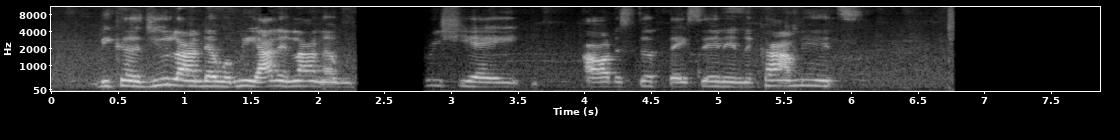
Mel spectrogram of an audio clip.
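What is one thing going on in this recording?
A woman speaks with animation through a phone microphone.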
